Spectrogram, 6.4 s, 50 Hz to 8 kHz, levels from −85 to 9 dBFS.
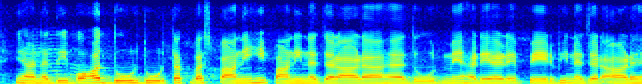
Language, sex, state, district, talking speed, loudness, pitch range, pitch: Hindi, female, Bihar, Saharsa, 205 wpm, -18 LUFS, 190-205 Hz, 195 Hz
